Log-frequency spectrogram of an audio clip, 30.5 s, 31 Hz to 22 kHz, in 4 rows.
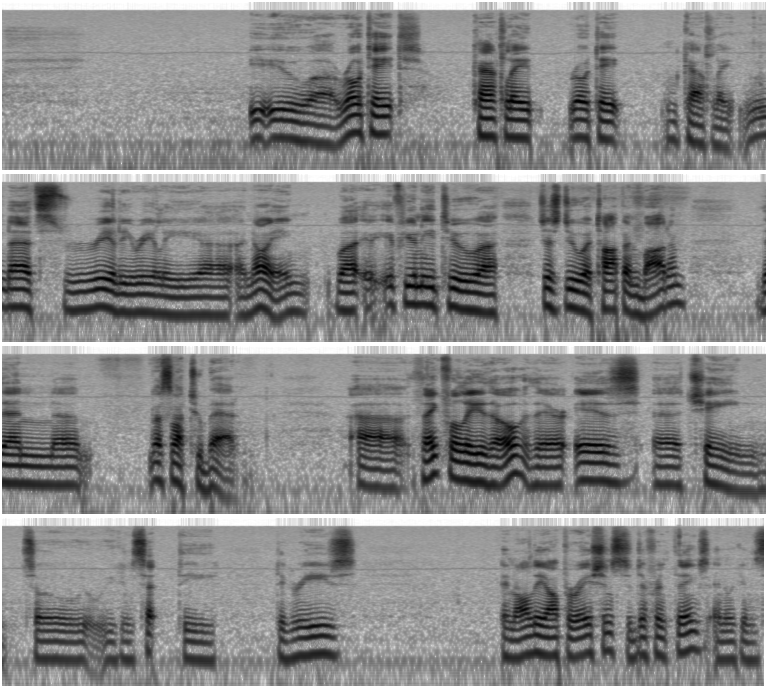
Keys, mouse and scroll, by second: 19.4 right click, 20.3 click, 21.2-23.0 scroll up 4, 24.2 click, 27.4-30.0 scroll up 5.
